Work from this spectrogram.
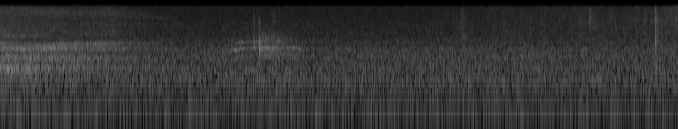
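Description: A cat meows once around the middle, a short rising call over steady low background hiss, followed later by a few faint clicks; nobody speaks.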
